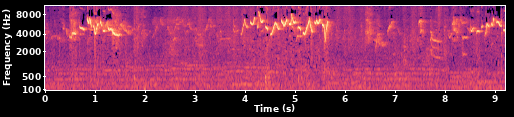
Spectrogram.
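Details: Leaf warbler, labelled pare pare, singing actively: three bursts of high, thin, rapid twittering warbles at about 1, 4.5 and 9 seconds, with quiet pauses between them. A faint low hum sits underneath.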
